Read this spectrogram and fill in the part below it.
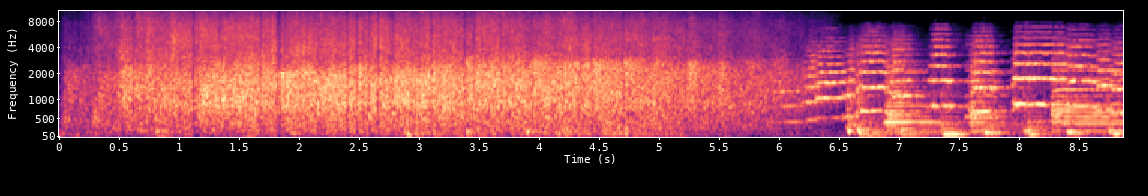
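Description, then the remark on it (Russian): A concert audience claps loudly in a dense, steady wash of applause for about six seconds, then it cuts off as music starts playing. “Спасибо, что пришли к нам, и я пожелаю, чтобы ваш концерт прошел в такой теплой обстановке и были громкие аплодисменты.”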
